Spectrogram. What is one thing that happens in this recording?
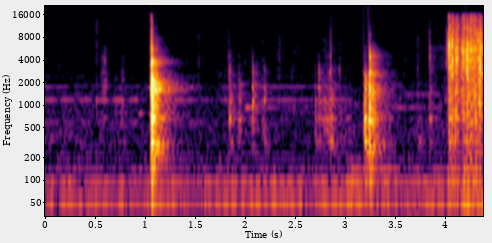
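Playing cards snap down onto a table.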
